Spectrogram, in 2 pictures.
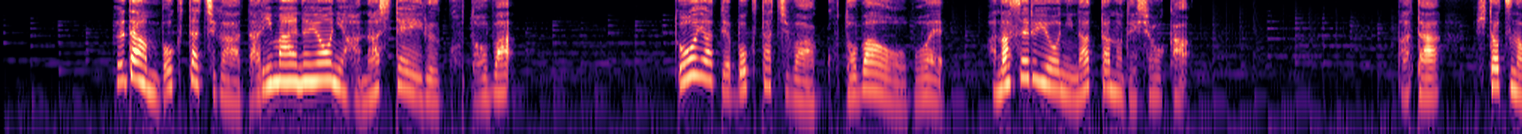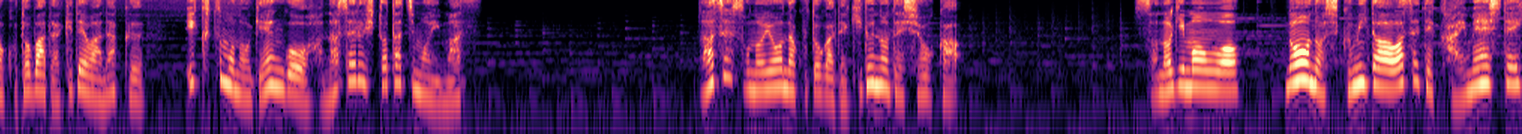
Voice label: Educational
